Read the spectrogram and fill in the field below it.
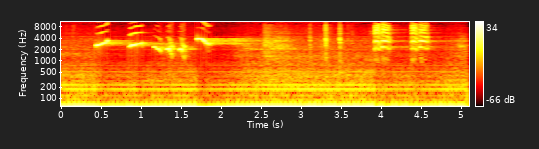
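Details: Orange-banded thrush giving a few sharp upward-hooked whistles and a drawn-out level note, then scratchy chips and brief high trills, with a soft background hum.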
